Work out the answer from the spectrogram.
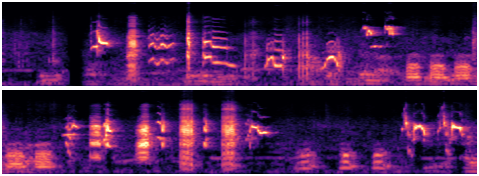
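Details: Male Nias hill myna singing vigorously with a rich varied repertoire, offered as a master song for pet mynas to copy: loud, rapid strings of whistles, rising and falling glides, harsh squawks and clicks, closely packed with brief pauses.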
